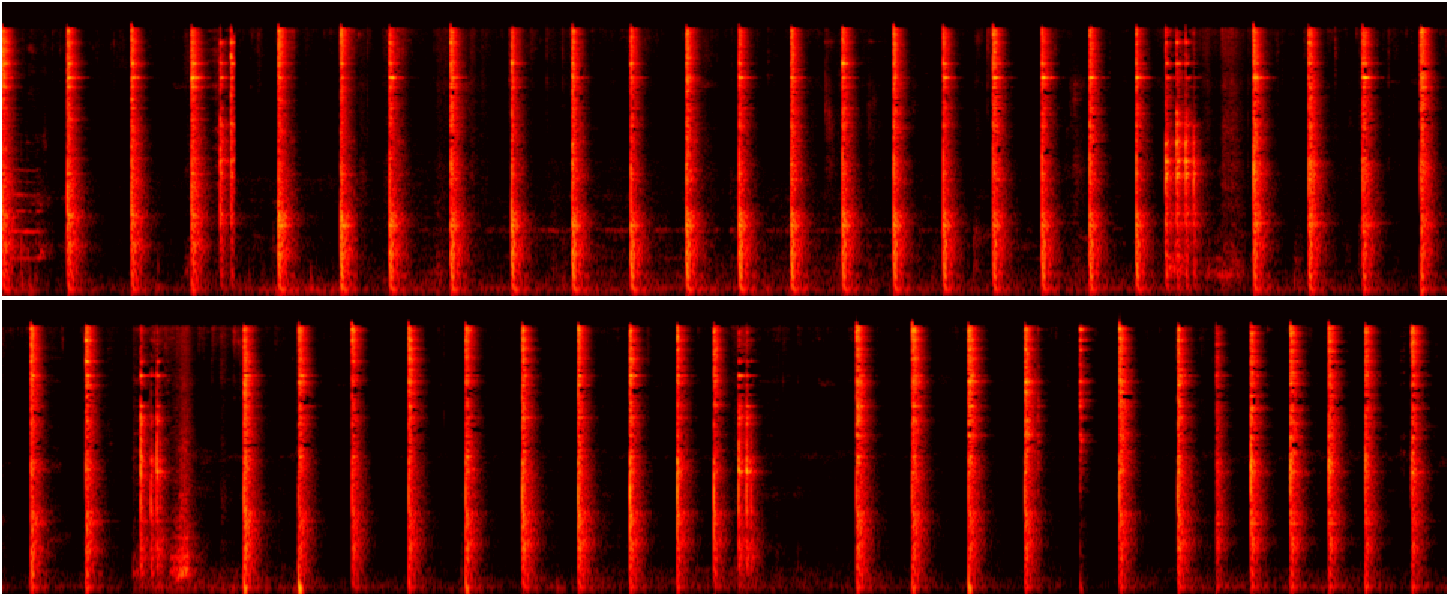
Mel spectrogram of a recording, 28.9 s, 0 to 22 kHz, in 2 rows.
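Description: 1 kg Peddinghaus engineer's hammer striking red-hot flat steel bar on an anvil at about two blows a second, drawing the bar down to a tapered point. Each blow rings sharply, with one short pause about three quarters of the way through.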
